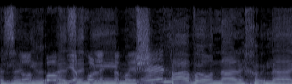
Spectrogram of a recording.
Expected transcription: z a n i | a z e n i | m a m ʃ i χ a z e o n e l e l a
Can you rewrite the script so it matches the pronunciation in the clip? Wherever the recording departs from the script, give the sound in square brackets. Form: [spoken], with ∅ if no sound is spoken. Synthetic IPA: z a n i | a z [a] n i | m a m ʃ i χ a [v] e o n [a] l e l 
